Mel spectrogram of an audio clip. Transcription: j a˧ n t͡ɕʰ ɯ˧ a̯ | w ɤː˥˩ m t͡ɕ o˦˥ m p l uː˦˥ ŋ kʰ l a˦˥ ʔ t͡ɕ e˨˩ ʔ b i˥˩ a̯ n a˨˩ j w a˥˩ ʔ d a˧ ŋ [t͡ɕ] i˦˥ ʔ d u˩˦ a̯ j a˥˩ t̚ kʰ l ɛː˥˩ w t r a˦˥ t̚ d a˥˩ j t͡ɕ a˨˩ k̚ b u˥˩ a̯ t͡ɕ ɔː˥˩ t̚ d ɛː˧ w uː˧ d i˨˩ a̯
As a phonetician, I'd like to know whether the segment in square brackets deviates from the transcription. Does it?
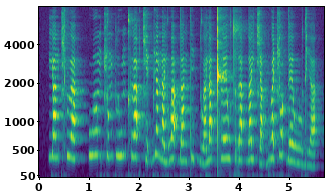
yes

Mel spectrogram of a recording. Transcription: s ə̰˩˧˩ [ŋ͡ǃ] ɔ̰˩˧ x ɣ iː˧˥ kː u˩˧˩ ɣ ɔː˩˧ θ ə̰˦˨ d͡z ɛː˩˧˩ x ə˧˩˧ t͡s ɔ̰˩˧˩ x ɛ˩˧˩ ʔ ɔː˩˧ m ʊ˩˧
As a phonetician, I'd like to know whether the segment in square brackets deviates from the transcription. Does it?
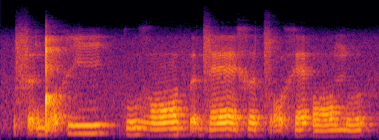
no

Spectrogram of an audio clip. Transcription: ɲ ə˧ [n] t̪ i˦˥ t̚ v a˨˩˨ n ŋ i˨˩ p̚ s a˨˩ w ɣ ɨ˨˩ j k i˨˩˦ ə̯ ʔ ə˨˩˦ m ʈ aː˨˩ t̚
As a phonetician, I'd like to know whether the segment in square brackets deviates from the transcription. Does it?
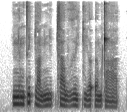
yes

